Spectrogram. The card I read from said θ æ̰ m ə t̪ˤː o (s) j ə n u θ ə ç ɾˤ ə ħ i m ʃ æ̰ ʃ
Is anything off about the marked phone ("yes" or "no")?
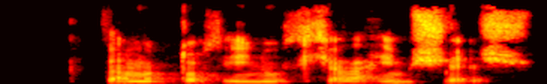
yes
